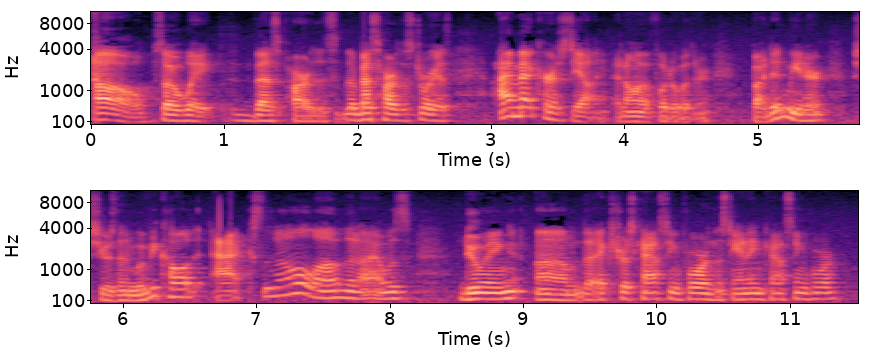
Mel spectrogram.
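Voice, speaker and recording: A man in his thirties chatting casually to camera as a movie vlogger, rambling and animated, full of "like". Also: mid-range voice, fast.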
